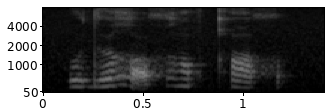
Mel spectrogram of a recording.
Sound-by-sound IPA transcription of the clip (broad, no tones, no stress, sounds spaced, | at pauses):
u d ɯ ʁ ɔ̰ x ʁ ɔ̃ f qʰ ɔ x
